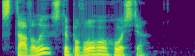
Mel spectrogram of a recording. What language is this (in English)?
Ukrainian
